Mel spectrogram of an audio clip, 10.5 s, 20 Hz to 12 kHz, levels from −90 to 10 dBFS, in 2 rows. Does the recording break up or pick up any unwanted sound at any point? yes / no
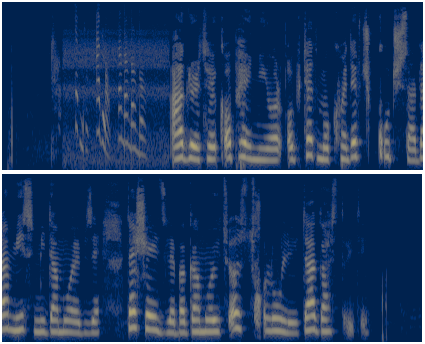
yes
